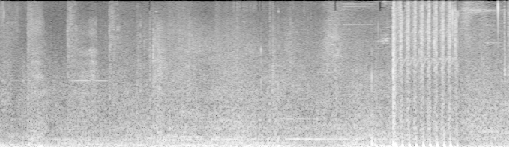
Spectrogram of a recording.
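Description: A rapid burst of automatic gunfire from an Apex Legends match cracks out near the end, about a dozen quick shots over steady game ambience.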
